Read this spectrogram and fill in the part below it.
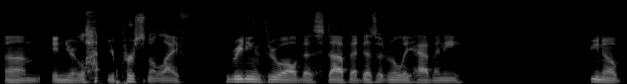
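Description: A man in his thirties rambles through a relaxed podcast chat, leaning on filler words and acted-out asides. His voice sits a little low. He is recorded close on a desk mic in a small studio room with very little echo. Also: moderate pace. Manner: rambling, many "like" fillers, animated retelling. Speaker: podcast co-host. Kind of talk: casual chat. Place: small studio room with dark curtain backdrop. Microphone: desk mic on boom arm.

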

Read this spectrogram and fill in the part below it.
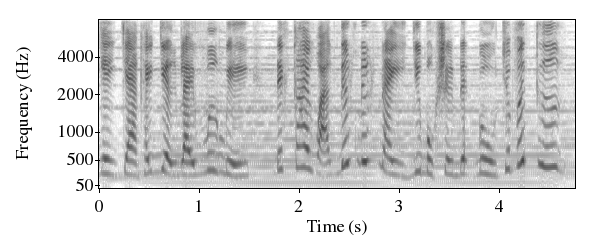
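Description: A devoted young maiden in a cartoon fairy tale. Her voice is high and gentle, with formal, courteous phrasing. Music is clearly present behind her. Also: lively intonation, brisk. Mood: tender. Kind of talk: animated fairy-tale dubbing.

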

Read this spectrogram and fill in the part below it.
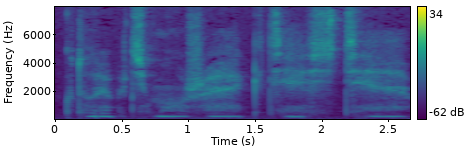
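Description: A woman softly guiding a relaxation session in ASMR style, hushed and soothing, gently repeating her phrases. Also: medium pitch, completely flat delivery, very slow, husky. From Poland. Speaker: ASMR creator, reiki session guide. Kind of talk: ASMR guided relaxation, soft-spoken and whispered.

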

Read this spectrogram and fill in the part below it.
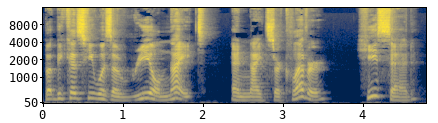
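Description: Bright, animated children's storyteller. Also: medium pitch, slow pace. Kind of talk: expressive children's picture-book read-aloud.

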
